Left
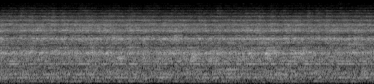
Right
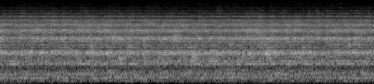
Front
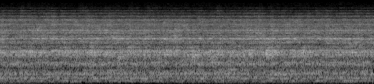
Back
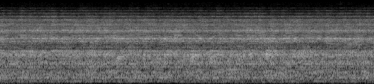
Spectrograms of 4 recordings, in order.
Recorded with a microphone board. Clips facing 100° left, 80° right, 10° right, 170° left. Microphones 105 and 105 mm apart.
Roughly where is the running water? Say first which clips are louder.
Even, even; behind left.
